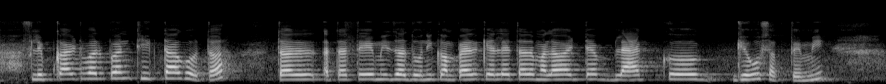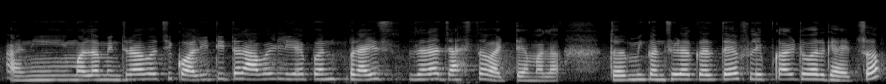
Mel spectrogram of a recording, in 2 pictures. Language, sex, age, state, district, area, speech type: Marathi, female, 18-30, Maharashtra, Ratnagiri, rural, spontaneous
